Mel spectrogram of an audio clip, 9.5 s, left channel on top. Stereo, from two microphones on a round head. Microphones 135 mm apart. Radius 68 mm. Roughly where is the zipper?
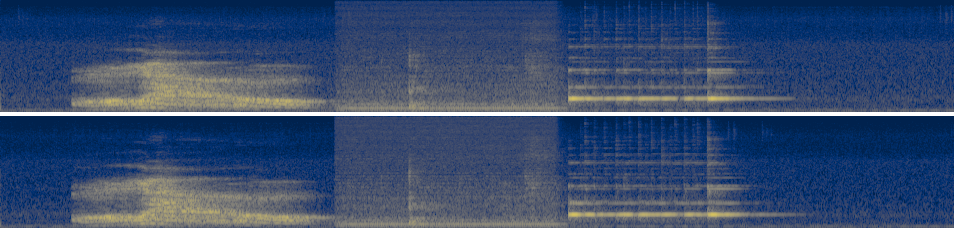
Right.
